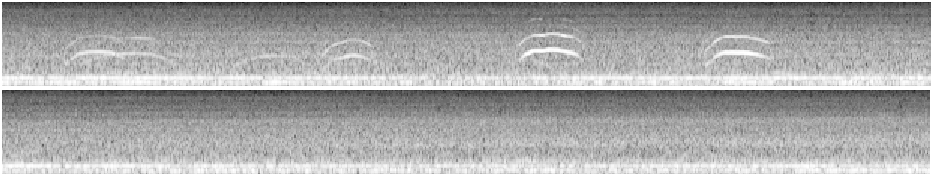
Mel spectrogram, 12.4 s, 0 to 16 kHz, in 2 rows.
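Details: Tortoiseshell mother cat named Tortie Girl, a pet who meowed all day before giving birth to four kittens in July 2023; several short arched meows rising then falling, clustered in the first five seconds, over a steady electrical hum.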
